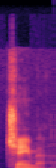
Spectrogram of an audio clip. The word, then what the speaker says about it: chema: Chema. Chema. And it's chema. Chema. Chema. Chema. But the emphasis is always on the first syllable, so chema.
